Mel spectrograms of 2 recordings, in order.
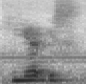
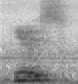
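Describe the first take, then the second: The two takes are said the same way.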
